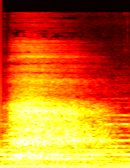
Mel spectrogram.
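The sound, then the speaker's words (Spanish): A single forceful exhale during a breathing exercise: a breathy rush of air that starts strong and fades gradually. “Inhala. Exhala con fuerza.”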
